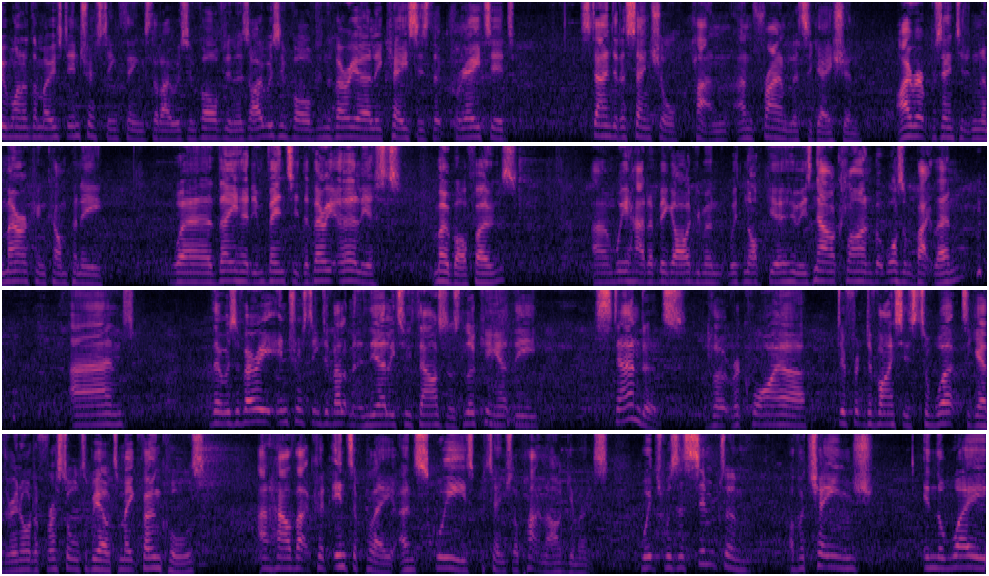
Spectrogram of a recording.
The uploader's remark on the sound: we took the podcast on the road to the AIPPI World Congress in Istanbul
